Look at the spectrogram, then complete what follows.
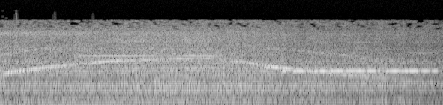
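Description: Engine-like rushing noise with a whine that rises over about two seconds, holds, then falls, starting and cutting off abruptly like an edited-in jet-style whoosh effect.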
